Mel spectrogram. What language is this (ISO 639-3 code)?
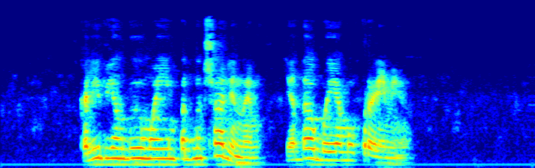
bel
